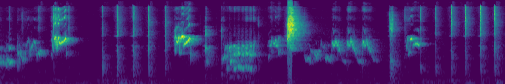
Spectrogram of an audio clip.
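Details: Budgie of seven months chatting to a mirror indoors: short warbled phrases and buzzy notes, one loud harsh squeak, and bursts of fast dry clicking ticks.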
